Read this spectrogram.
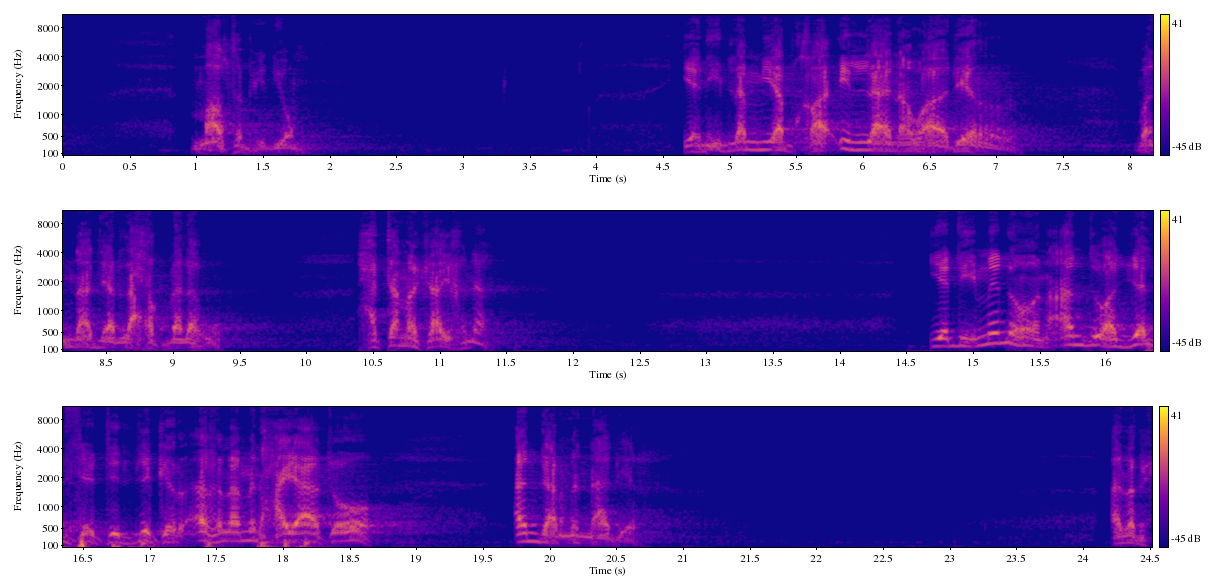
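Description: An elderly man speaks slowly and earnestly into a close microphone, with pauses between phrases.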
